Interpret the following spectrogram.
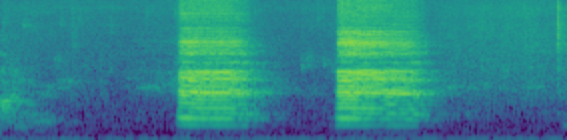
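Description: Two short fawn bleats blown on a Primos Hardwood Grunter deer call with its reed set to the fawn pitch. Each is a steady, fairly high reed tone about half a second long, the second following about a second after the first.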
